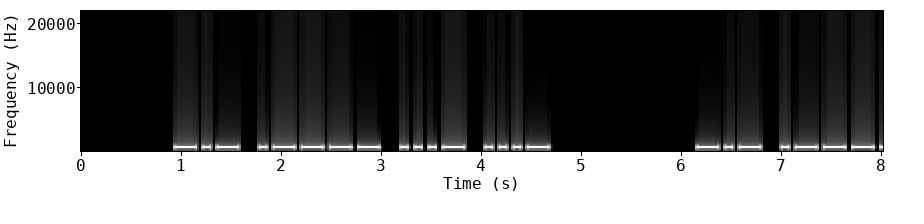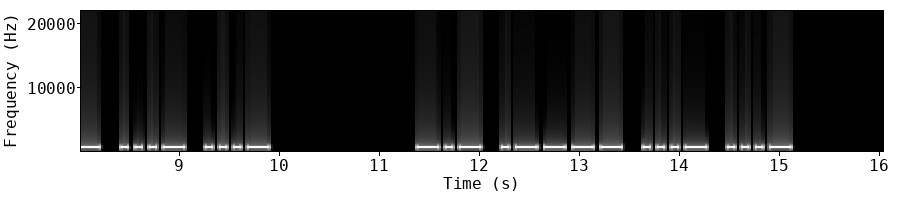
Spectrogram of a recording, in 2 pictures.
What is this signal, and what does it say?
Morse code, heard as a keyed tone, about 17 wpm, 700 Hz. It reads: K1VV K1VV K1VV
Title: USA Call Signs - 4 Characters - Repeated 3x - 17wpm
